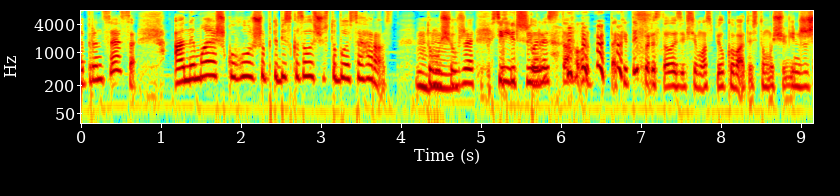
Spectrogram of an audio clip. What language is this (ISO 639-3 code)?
ukr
